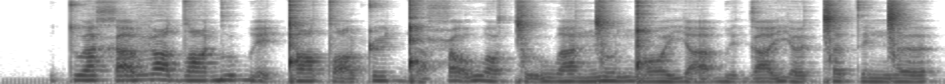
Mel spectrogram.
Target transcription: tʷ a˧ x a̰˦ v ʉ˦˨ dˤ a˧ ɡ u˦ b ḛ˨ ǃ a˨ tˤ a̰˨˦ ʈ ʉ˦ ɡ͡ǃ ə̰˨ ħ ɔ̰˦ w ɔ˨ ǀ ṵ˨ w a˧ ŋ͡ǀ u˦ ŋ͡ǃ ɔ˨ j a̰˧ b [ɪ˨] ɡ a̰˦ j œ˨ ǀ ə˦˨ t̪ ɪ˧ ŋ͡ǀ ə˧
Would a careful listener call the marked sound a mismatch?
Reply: no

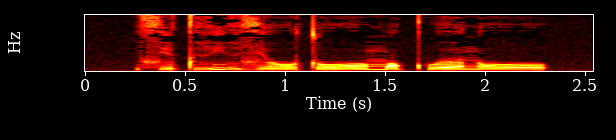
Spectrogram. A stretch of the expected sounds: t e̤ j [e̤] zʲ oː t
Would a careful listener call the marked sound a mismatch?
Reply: no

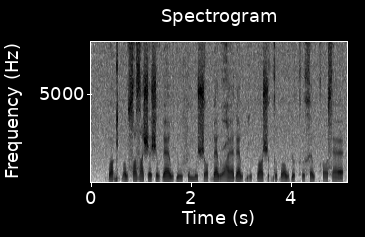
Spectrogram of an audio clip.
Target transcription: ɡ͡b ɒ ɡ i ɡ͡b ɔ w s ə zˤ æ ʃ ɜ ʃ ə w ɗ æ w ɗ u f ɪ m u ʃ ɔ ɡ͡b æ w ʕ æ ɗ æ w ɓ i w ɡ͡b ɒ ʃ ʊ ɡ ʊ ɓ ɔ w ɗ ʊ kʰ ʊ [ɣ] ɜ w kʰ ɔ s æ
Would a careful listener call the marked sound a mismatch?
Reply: yes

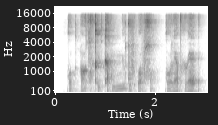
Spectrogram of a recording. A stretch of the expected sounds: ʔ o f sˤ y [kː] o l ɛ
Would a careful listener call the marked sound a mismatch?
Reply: no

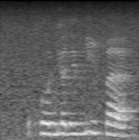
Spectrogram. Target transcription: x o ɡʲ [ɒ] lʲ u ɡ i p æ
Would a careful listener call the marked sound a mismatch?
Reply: no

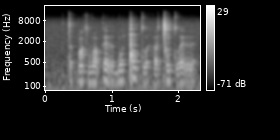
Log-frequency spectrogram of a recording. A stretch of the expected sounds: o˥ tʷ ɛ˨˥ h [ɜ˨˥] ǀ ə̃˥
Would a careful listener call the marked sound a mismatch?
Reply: no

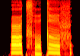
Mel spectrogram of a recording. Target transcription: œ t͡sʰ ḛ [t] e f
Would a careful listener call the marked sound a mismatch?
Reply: no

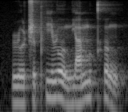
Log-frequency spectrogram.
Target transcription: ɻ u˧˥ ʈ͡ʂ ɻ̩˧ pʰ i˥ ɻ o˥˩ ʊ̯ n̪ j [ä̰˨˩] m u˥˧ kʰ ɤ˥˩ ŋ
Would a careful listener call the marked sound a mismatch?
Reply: yes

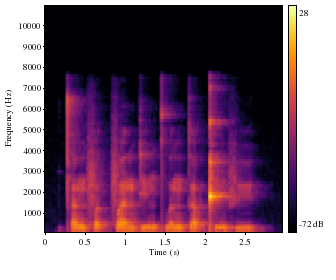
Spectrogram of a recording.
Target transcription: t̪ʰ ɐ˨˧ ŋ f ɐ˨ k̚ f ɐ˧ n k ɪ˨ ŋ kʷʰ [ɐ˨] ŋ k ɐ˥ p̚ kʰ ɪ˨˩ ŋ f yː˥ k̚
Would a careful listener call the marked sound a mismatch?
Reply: yes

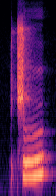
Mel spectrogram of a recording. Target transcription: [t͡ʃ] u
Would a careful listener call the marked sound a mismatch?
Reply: no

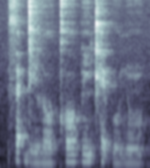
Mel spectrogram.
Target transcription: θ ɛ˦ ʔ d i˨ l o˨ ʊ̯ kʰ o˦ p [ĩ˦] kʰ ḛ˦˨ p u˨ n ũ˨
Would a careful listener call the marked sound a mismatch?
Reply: no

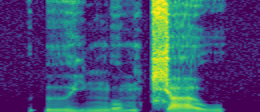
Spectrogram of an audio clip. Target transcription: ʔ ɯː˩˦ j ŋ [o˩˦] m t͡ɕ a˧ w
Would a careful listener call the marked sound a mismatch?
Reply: no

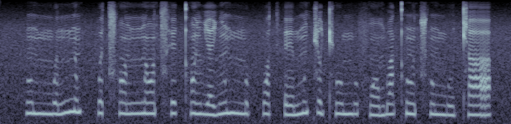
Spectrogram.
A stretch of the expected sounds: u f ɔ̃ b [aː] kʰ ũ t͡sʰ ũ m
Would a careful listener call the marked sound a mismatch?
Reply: yes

